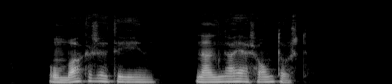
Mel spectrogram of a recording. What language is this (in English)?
Mari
